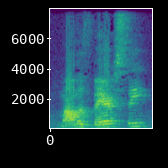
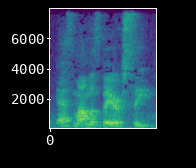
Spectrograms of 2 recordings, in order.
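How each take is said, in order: First: "Mama's Bear's seat" slow with a questioning rise. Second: "That's Mama's Bear's seat" slow, softer, falling; confirming. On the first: Storyteller doubting her "Mama's Bear's seat", questioning. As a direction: query "Mama's Bear's seat", lifting the end. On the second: Storyteller answering herself on "Mama's Bear's seat", confirming. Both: Real, not acted.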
